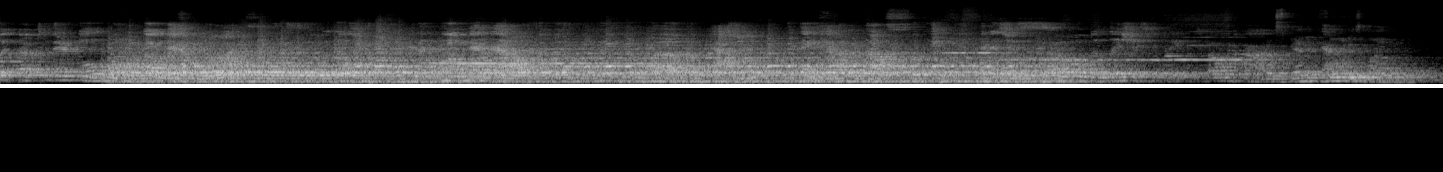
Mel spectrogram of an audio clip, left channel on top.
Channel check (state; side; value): silent; right; digital silence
